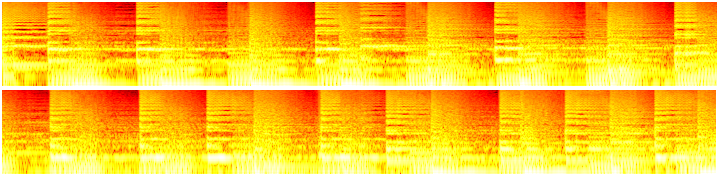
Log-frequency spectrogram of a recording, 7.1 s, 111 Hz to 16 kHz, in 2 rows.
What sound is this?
Overworld Synth and bass
A full loop with video game sounding synths with modern sounding dance music. Perfect for happier exciting games. THANKS!
happyhardcore, palumbo, sega, synth1, tim, trance, videogame, v-station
